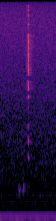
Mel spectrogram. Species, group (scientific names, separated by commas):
Phaneroptera falcata, Orthoptera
